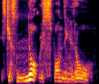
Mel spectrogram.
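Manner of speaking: usual speaking voice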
